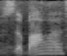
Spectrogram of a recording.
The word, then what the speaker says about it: Zabala: Of Zabala Cigars. Am I saying that right, Ricky? – Yes, sir. – Fantastic. – Z-A-B-A-L-A. – Excellent. It's just what it looks like.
